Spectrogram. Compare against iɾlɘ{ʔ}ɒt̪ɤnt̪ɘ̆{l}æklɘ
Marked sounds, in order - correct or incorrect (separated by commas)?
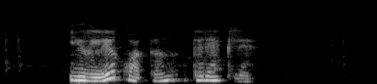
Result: incorrect, incorrect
